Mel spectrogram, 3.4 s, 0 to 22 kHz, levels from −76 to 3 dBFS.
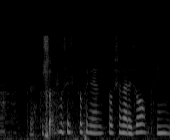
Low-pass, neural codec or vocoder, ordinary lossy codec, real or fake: none; codec, 16 kHz, about 1 kbps, DyCAST, with the encoder's durations; none; fake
